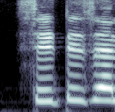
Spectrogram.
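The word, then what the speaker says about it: citizen: जैसे सिटीजन में सी का उच्चारण स हुआ है, केबल में सी का उच्चारण क हुआ है, स्पेशल में सी का उच्चारण तलाबे श हुआ है।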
